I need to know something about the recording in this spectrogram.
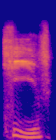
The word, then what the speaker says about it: Kyiv: Ukrainians call their own city Kyiv and spell it K-Y-I-V.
